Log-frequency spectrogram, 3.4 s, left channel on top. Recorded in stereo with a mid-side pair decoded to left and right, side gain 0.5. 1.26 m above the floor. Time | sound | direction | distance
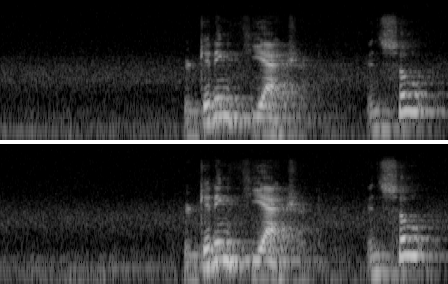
1.4 | a man speaking | 15° right | 1.5 m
